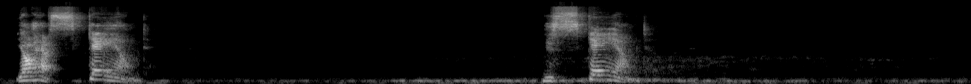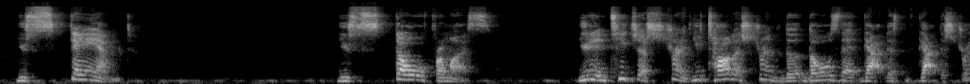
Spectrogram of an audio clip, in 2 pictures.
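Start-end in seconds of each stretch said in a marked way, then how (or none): 0.2-17.6 heated emotional rant, feelings spilling over. Addressing the people listening directly, emotional ranting. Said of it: "That's how emotional I am".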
